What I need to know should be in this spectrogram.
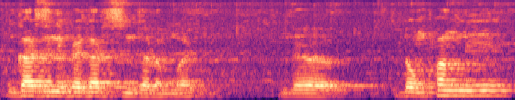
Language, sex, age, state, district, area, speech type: Bodo, male, 45-60, Assam, Chirang, urban, spontaneous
